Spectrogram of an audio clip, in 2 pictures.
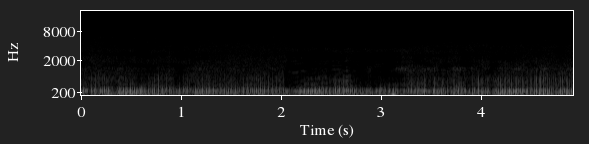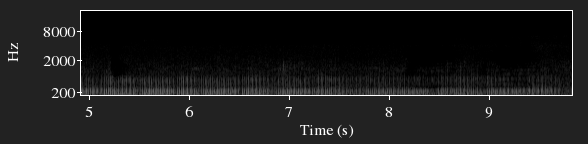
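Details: A drowsy kitten gives a steady, throaty purr, a dense low vibration without pauses, joined by occasional light rustling noises.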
